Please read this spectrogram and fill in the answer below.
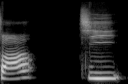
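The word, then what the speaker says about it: fatigué: am F fatig ftig if you're a guy you will write till e and the accent U and if you are a girl you will adding this extra e however the pronunciation in both the cases will remain same fatig fatig fatig I'm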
